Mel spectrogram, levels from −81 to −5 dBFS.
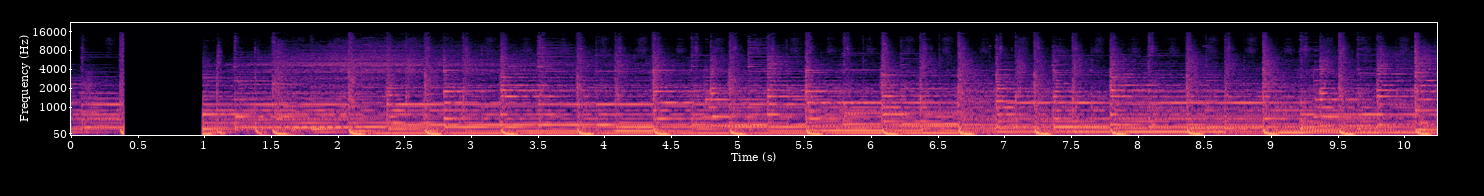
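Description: At 0.39 s the sound stops dead and stays in complete silence until 0.99 s, with no room tone or background hiss underneath, then resumes abruptly mid-flow. About 0.59 s of material is simply missing. This is an audio dropout to silence: the input signal was likely lost for that stretch, through a momentary disconnection, a failed link or an accidental mute, while the recorder kept writing silence in its place.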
